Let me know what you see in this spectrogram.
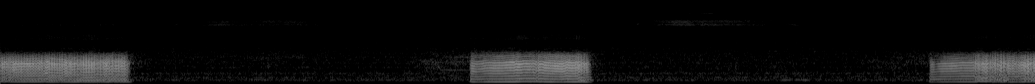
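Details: Shih tzu snoring: loud buzzing, vibrating snores about 13 breaths a minute with quiet pauses between; ordinary dog snoring.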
